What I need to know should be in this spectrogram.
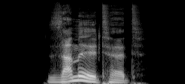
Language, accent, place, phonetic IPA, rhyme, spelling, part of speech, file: German, Germany, Berlin, [ˈzaml̩tət], -aml̩tət, sammeltet, verb, De-sammeltet.ogg
- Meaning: inflection of sammeln: 1. second-person plural preterite 2. second-person plural subjunctive II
